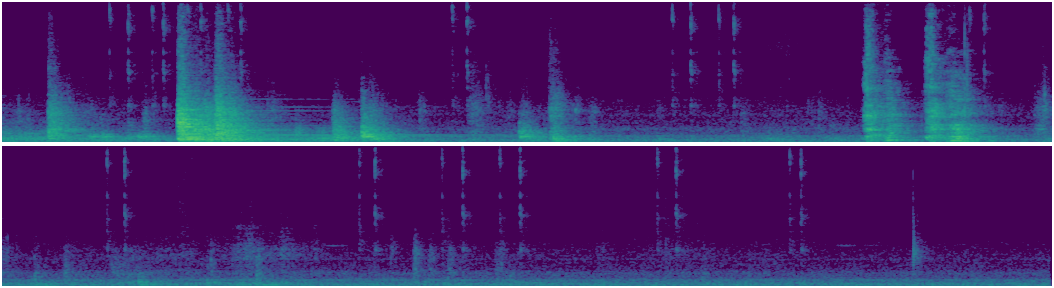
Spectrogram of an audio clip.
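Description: Clatter from a foosball table after a goal: a loud knock about a second in, then a few lighter knocks and clatters over the next few seconds, then only quiet room tone.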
